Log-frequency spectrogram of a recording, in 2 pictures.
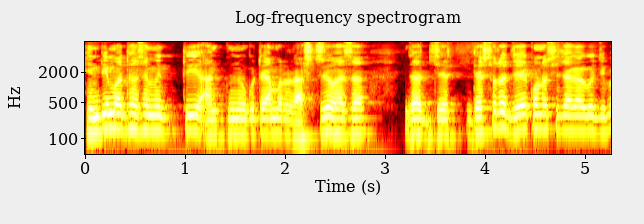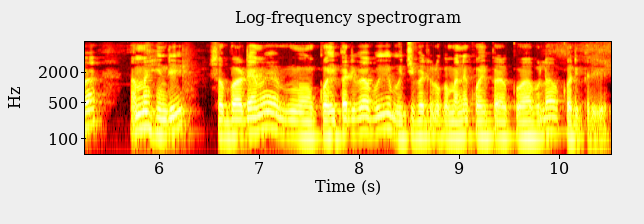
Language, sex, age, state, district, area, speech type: Odia, male, 60+, Odisha, Jajpur, rural, spontaneous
